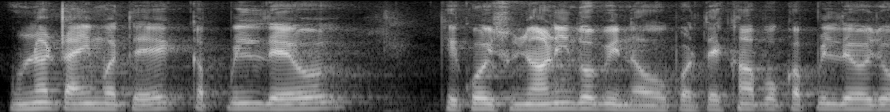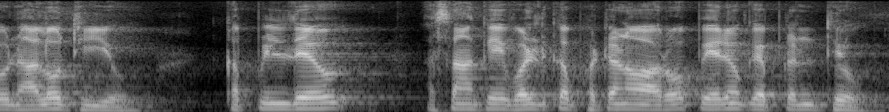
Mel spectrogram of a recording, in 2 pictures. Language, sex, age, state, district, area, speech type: Sindhi, male, 45-60, Maharashtra, Thane, urban, spontaneous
